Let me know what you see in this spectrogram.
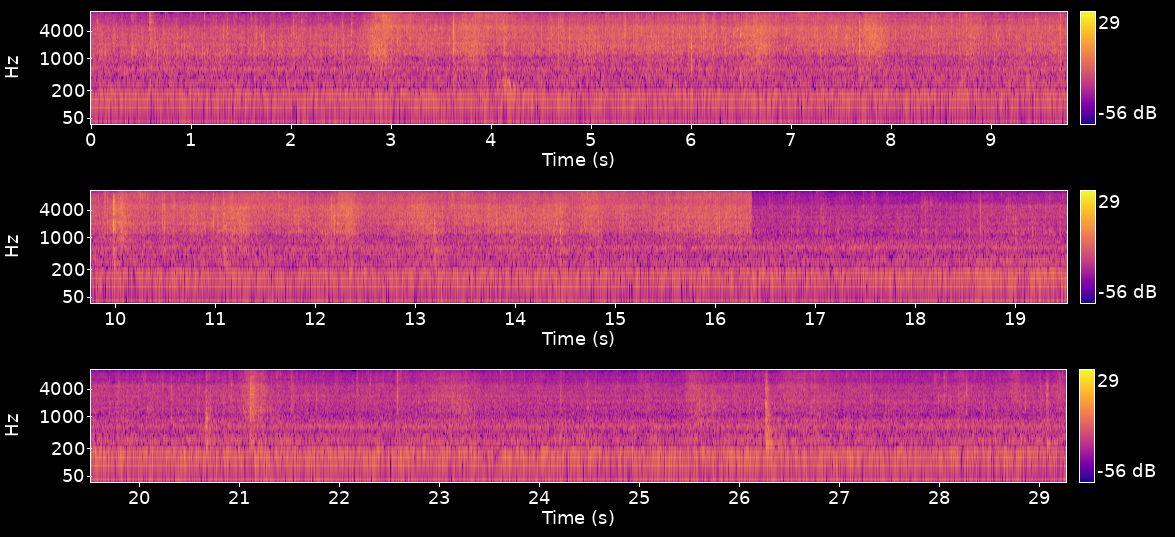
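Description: Fried rice sizzling in a nonstick pan while a wooden spatula stirs it, with scattered scrapes and knocks of the spatula on the pan. About halfway through the sizzle drops away suddenly, leaving a steady low hum.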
